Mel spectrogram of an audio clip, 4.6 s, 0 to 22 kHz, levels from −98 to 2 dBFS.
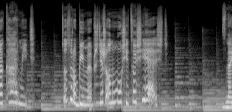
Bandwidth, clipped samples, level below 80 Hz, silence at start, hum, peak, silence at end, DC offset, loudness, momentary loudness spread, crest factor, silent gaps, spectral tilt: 18 kHz; under 0.1%; -72 dBFS; 0 s; none; -2 dBFS; 0 s; under 0.1%; -19 LUFS; 18 LU; 18 dB; none; -4.5 dB/octave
